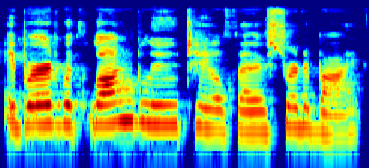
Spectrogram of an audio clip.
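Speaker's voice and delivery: ordinary delivery, nothing marked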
